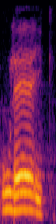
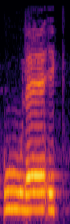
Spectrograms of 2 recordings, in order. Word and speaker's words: اولئك: الالف والواو والياء اذا كان عليهم طبعا الدائره المستديره او الصفر المستدير ده فلا تلفظ. – تمام. – البعض يلفظها في نص الكلمه يقول اولئك او يمد فيها شويه يعني.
